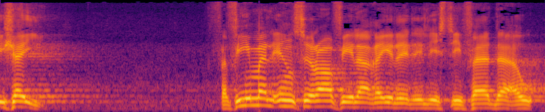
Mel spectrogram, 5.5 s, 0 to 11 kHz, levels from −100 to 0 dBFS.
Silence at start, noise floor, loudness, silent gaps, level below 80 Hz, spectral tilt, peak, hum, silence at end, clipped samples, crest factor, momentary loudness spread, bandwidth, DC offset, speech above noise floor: 0 s; -47 dBFS; -15 LUFS; none; -62 dBFS; -3.5 dB/octave; 0 dBFS; none; 0 s; under 0.1%; 16 dB; 7 LU; 11 kHz; under 0.1%; 32 dB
